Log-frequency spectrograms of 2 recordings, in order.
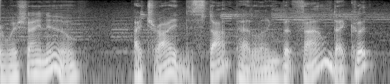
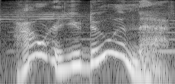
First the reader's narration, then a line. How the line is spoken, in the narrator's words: One boy was yelling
